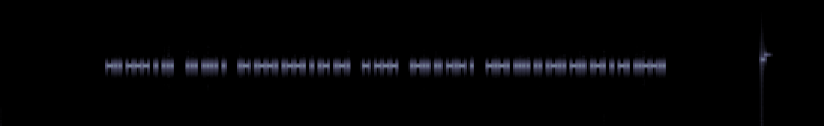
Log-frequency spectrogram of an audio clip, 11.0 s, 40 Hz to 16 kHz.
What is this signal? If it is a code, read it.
Morse code, heard as a keyed tone, about 41 wpm, 700 Hz. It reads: DOES SHE APPEAR TO LIKE CHILDREN?
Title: Sentences from Top 1000 Words - Review Part 2 - 45wpm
